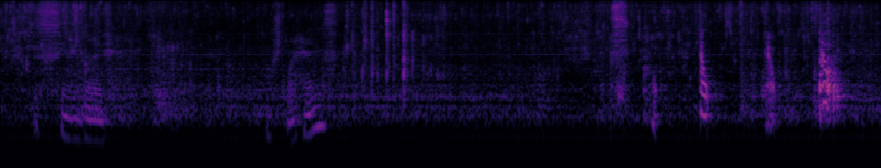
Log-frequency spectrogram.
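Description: hot water running

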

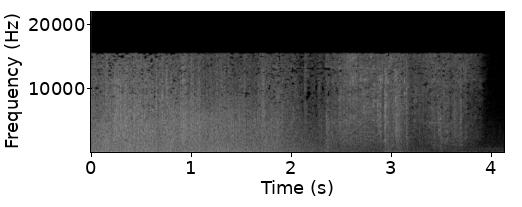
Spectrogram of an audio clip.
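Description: explosion

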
